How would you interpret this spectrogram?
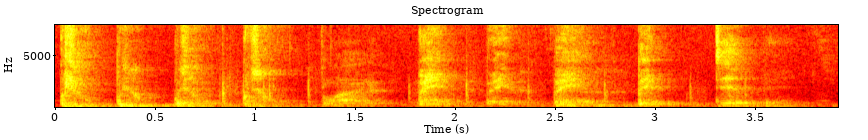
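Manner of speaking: breathy rapid pew and bam noises; soft whooshing pews; whispered pew sound effects. Acted. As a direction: make the zipping sound of running.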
